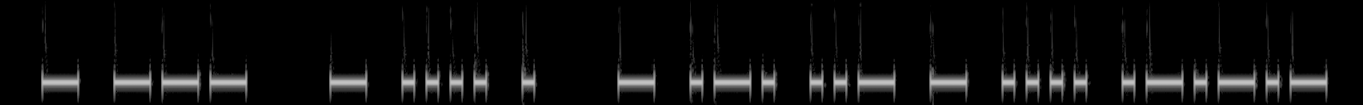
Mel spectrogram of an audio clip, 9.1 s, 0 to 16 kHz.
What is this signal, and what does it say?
Morse code, heard as a keyed tone, about 15 wpm, 700 Hz. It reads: TO THE TRUTH.
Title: Sentences from Top 1000 Words - Review Part 4 - 15wpm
